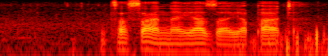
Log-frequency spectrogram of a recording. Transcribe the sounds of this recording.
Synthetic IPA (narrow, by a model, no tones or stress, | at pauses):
nt͡sʼasanajazajapʰaːtʰa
